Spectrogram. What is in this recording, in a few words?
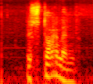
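"bestormen", Dutch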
